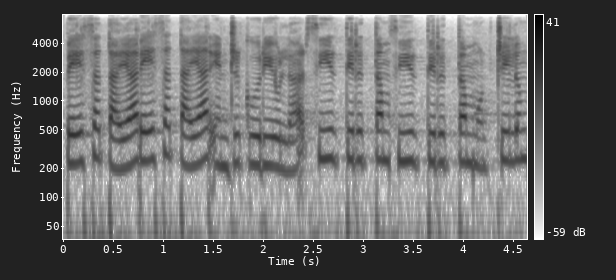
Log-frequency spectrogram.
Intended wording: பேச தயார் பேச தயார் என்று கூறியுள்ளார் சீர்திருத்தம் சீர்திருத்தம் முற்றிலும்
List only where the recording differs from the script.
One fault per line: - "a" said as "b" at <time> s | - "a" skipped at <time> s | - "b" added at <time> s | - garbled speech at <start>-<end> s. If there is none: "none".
none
